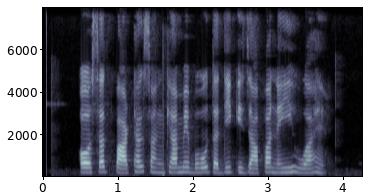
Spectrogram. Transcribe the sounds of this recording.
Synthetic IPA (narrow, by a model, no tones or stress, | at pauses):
ɔːsət̪̚paːʈʰəksɐ̃ŋkʰjamẽbɐɦʊt̪ɐd̪ʱikɪzaːfanɐɦĩɦuaɦɛː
